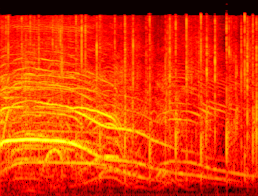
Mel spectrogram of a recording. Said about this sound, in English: Listen to this sound file. I like the last person. It always happened in school. Did you ever have it where kids would try and be the last clapper? Oh, yeah. Someone does it in this. Listen.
